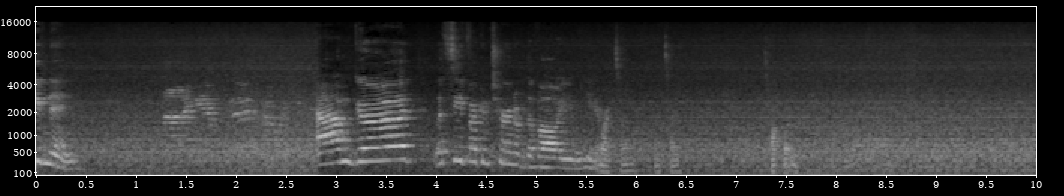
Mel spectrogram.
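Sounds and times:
low constant hum: 0:00.0 - 0:10.0.

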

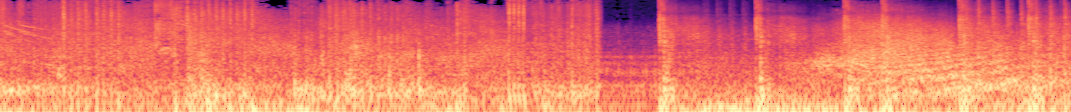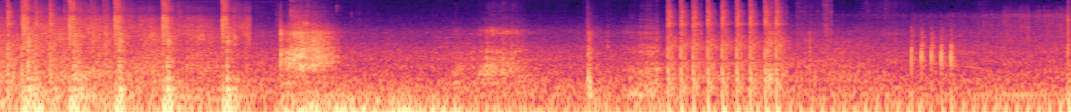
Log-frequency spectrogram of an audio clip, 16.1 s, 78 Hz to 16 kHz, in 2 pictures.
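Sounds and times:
low rumble: 0:03.9 - 0:13.0
automatic gunfire: 0:07.1 - 0:09.9.

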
